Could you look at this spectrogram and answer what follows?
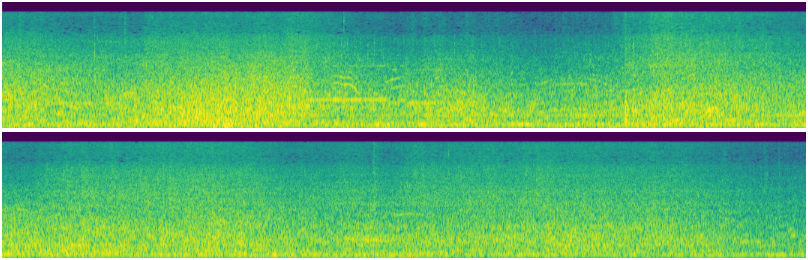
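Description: Sea surf washing onto a beach in repeated surges, the loudest about two seconds in and again around six to seven seconds in.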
